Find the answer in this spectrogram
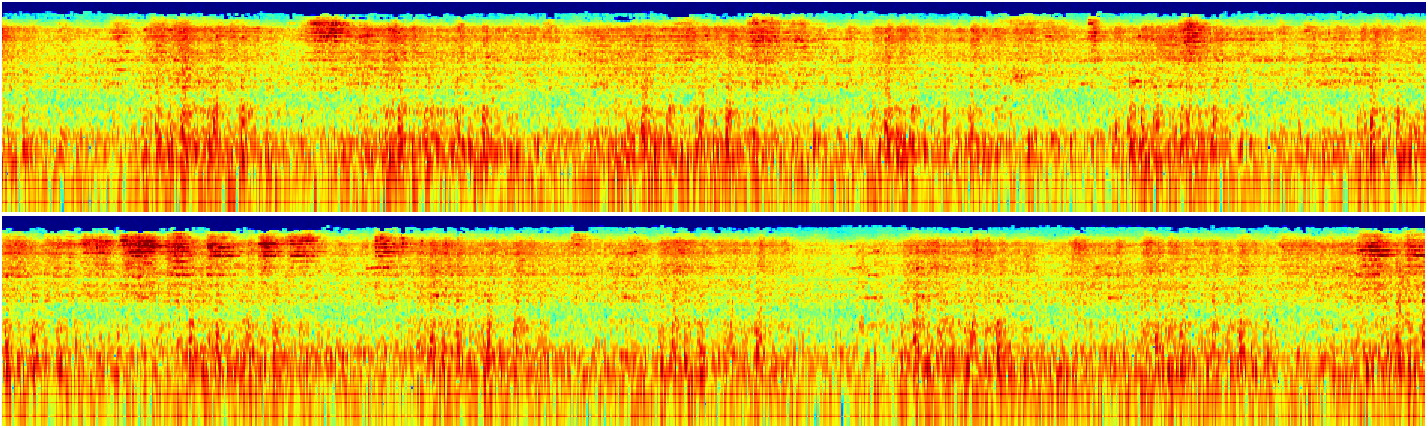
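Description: Coal train's open-top coal cars rolling past on steel wheels: a steady heavy rumble with clickety-clack over the rail joints, swelling and fading about every two seconds as the cars go by. Brief high squeals from the wheels come and go, most around the middle.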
